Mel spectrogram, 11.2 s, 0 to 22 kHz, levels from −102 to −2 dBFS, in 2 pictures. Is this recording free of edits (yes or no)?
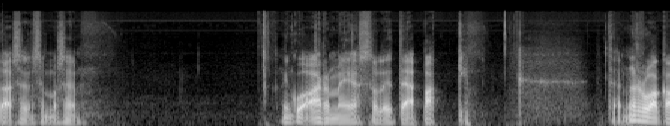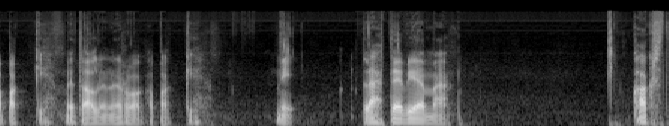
yes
